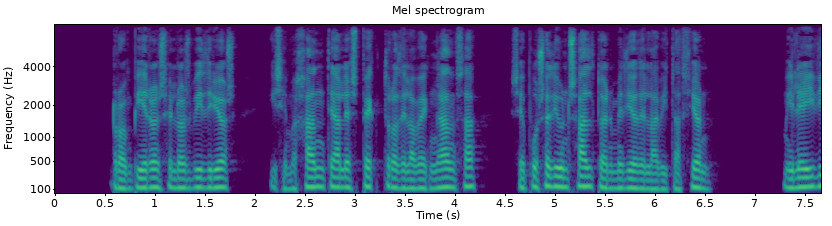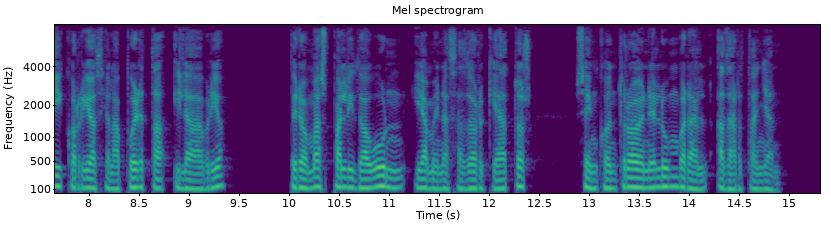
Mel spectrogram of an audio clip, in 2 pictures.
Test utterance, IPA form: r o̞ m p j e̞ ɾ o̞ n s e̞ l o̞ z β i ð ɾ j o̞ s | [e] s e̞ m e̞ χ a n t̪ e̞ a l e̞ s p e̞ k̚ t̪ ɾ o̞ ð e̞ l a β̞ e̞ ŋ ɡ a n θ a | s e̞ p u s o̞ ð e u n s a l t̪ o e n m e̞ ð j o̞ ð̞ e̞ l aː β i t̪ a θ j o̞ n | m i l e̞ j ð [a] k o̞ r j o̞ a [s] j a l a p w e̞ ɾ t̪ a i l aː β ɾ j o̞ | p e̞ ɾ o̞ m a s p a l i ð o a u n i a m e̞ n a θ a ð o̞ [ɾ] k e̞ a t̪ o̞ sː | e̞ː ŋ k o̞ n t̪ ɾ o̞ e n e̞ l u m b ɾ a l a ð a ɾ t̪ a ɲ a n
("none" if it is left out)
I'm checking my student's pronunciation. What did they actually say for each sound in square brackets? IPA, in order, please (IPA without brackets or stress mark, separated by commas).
i, i, θ, ɾ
